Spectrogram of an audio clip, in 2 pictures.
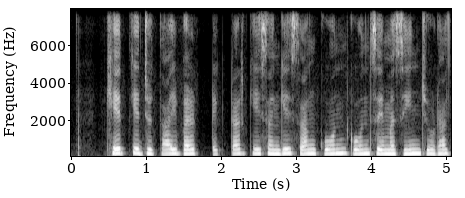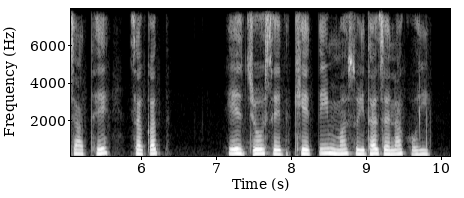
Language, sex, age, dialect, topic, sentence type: Chhattisgarhi, female, 25-30, Central, agriculture, question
